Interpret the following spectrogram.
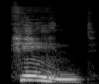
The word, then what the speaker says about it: Kind: You can pronounce it like kind.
